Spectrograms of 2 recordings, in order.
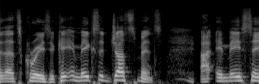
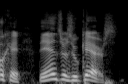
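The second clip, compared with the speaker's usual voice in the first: ordinary talk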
